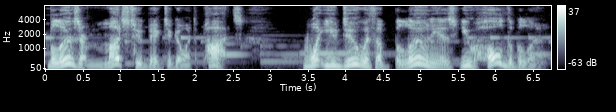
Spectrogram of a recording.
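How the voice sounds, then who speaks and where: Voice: medium pitch, sing-song, a little slow, faint music behind. A man voicing a cheerful, kindly, simple-hearted bear with eager delivery in a children's storybook reading. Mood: earnest.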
